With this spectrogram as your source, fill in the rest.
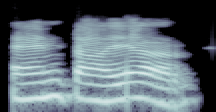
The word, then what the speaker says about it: entire: ENTIRE, ई का उच्चारण हम ए करते हैं, ठीक है, और एन को हम न पढ़ते हैं और टी का उच्चारण ट करेंगे और IRE को आयर पढ़ेंगे, ऐसे आयर, ठीक है ना।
